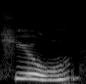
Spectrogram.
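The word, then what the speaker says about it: Hulme: climatologist uh my Hume even though it's spelled kind of funny but it's pronounced Hume so Mike Hume um made a very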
